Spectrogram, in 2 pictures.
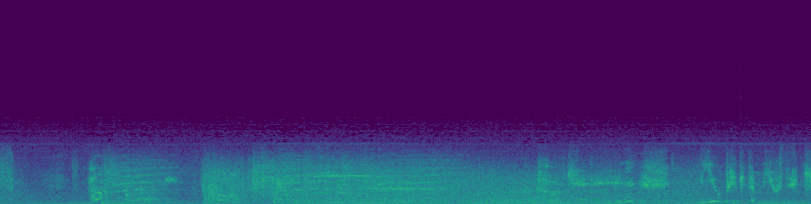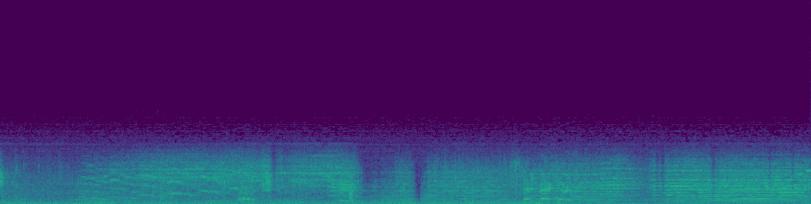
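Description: Film action soundtrack: a continuous rumble of fire with dramatic orchestral score and wordless voices. Sustained musical tones come in near the end.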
